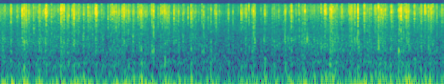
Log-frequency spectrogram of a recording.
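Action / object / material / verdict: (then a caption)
tap / plastic tablet keyboard cover / plastic / none. Long nails type fast on a black plastic tablet type-cover keyboard with plastic keys, making a dense stream of sharp, bright clicks over a steady low rumble. An added echo effect smears the taps together into a continuous clatter.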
